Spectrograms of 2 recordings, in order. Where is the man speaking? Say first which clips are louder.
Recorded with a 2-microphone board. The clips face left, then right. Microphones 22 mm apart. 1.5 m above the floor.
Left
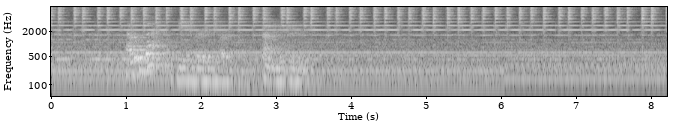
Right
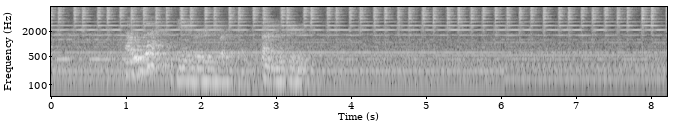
Right 1 dB; 65° right (ahead or behind), 5.5 m.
